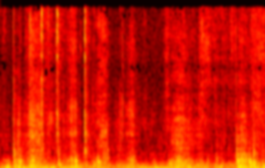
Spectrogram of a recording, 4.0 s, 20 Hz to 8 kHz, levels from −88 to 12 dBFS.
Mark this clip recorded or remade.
recorded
